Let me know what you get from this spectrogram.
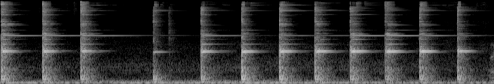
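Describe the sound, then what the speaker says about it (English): Blacksmith's power trip hammer forging steel, a rapid steady series of sharp ringing metallic blows, loud and close, about two strikes per second with no talking. "that power hammer, that drove that out pretty good."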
